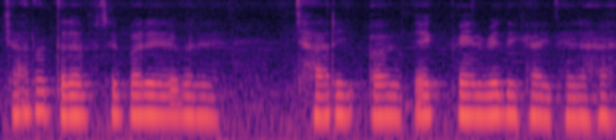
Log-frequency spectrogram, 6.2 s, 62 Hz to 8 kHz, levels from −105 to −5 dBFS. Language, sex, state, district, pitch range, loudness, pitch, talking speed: Hindi, male, Bihar, East Champaran, 135-150 Hz, -47 LUFS, 145 Hz, 115 wpm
